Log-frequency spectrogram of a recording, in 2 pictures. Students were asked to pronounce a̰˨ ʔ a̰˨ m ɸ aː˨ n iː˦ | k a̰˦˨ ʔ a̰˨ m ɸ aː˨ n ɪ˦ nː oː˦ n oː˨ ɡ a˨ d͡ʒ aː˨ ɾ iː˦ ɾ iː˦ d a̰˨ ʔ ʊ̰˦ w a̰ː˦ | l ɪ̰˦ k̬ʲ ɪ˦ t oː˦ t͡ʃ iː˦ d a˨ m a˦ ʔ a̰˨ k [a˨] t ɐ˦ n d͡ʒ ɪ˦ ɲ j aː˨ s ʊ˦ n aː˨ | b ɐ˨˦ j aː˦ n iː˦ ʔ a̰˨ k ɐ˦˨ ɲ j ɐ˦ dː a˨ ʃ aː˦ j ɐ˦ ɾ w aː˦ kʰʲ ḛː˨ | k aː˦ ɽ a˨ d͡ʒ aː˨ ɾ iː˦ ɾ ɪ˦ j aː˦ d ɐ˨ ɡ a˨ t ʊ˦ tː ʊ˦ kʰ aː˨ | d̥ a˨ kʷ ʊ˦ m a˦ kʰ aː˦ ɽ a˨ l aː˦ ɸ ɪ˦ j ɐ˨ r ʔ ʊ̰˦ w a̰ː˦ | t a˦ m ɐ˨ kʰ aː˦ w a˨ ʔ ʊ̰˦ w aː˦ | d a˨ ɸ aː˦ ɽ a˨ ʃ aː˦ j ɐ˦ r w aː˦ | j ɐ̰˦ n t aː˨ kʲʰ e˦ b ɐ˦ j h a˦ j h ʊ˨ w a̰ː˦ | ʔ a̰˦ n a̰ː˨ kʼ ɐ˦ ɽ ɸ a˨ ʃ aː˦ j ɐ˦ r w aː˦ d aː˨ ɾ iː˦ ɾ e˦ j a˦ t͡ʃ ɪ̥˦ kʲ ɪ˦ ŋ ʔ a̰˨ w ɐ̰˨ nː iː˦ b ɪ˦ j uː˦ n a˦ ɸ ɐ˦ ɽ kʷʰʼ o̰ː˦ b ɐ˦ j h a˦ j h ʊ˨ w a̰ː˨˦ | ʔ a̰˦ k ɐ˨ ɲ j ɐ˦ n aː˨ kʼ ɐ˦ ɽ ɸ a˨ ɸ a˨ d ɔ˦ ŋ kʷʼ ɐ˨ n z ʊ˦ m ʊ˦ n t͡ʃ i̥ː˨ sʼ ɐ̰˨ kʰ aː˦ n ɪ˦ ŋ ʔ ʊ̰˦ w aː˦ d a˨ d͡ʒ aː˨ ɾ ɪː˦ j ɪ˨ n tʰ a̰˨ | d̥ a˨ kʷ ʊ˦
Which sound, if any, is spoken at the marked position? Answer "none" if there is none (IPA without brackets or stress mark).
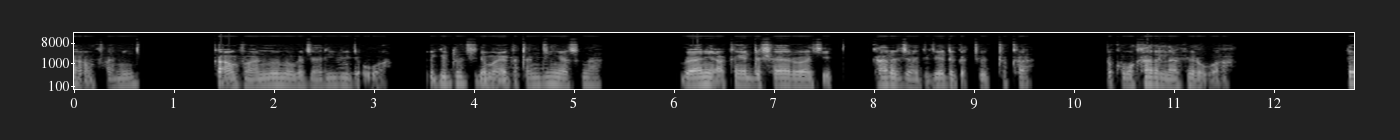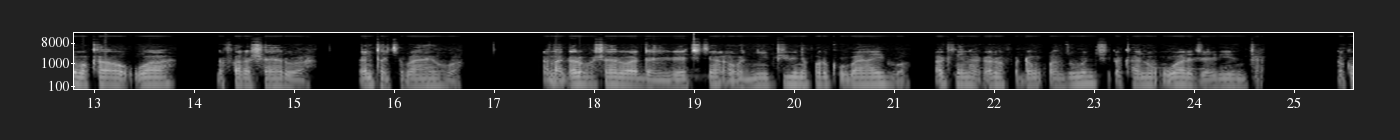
ɐ˨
